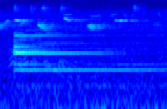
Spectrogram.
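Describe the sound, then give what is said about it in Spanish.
Church bell struck once, its ringing tone lingering and slowly fading; the whole sound is faint. “Las campanas repicaron”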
